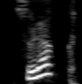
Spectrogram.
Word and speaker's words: SLAC: の人たちは slac をスラックと発音している 1962 年スタンフォード線形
